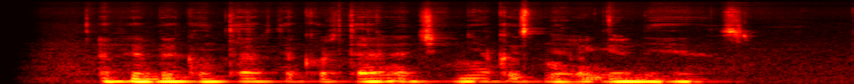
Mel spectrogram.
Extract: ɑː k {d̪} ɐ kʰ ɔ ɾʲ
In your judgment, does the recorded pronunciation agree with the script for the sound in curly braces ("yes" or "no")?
no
